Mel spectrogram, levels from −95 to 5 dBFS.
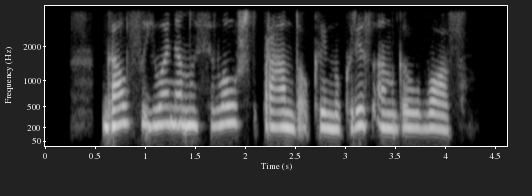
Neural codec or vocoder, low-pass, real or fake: vocoder, 44.1 kHz, 128 mel bands every 256 samples, BigVGAN v2; 3.6 kHz; fake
